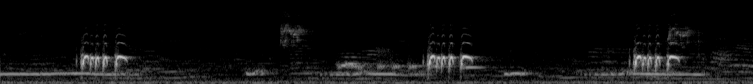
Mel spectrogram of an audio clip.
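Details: A local zebra dove sings to set other doves calling in reply: three clipped bursts of quick, ringing coo notes, separated by softer low cooing, with a brief high chirp in the background.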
